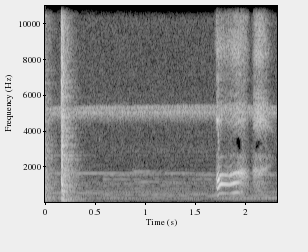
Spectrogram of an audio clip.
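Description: knocking on a door

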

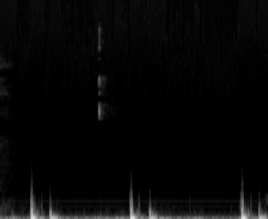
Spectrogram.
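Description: fast heartbeat

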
